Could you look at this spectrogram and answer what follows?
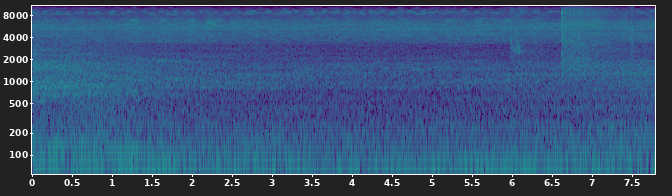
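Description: Steady low background rumble of the kind distant traffic makes, with a faint hiss over it; a brighter hiss comes in suddenly about two-thirds of the way through.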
